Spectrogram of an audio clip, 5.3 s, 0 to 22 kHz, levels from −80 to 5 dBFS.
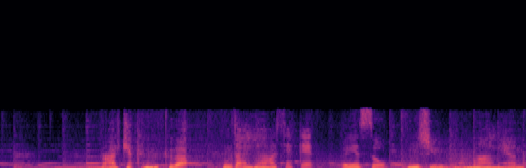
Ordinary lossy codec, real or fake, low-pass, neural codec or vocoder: none; fake; none; codec, 16 kHz, 0.5 kbps, X-Codec, HuBERT features, trained on general audio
